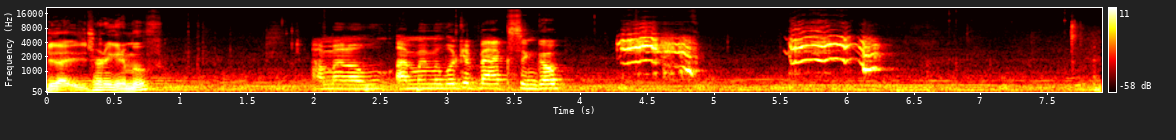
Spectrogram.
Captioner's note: squeaking noise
